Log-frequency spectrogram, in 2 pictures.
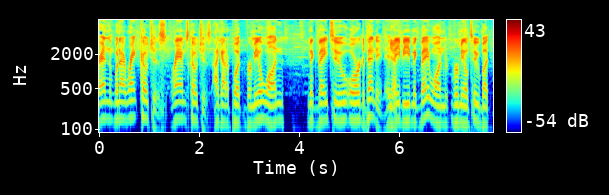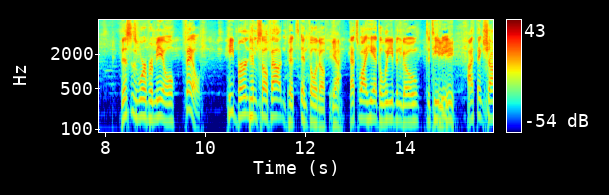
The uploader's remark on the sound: live from YouTube Theater for Rams Revealed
